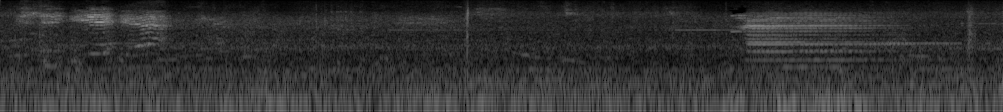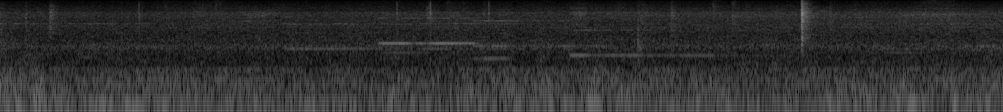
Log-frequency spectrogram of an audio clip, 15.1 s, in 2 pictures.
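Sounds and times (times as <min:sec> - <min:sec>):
train rumble from inside: 0:00.0 - 0:15.0
train horn: 0:05.5 - 0:07.1.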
